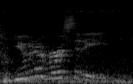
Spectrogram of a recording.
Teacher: A voiced palatal glide.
